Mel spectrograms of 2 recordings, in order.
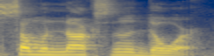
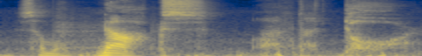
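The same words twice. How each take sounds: First: Said in the usual way. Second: Hushed whisper. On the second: Retold or imitated. Retelling the movie's tense moment to viewers, whispered slowly.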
